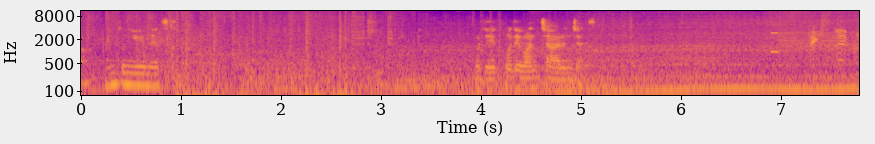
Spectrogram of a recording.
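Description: A vehicle engine rumbles low and steady close by.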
